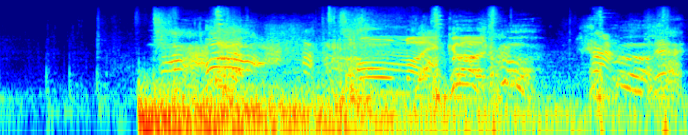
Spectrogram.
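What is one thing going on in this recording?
A man screams and shouts wildly up close.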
